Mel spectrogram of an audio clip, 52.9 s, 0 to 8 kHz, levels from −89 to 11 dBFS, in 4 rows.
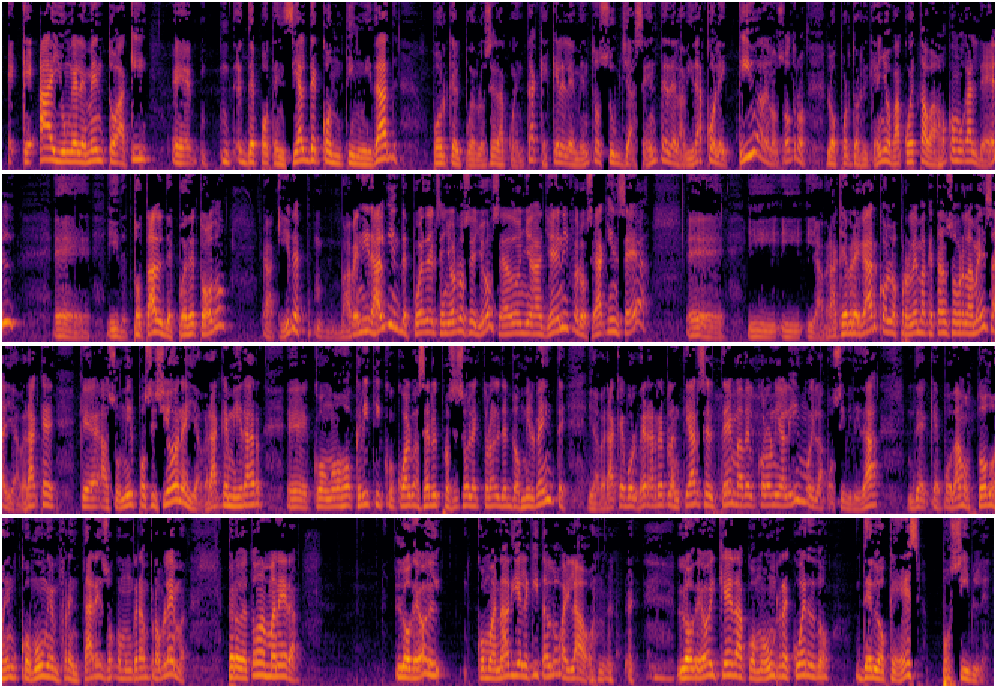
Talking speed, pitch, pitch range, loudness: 170 wpm, 165 Hz, 145-180 Hz, -21 LUFS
